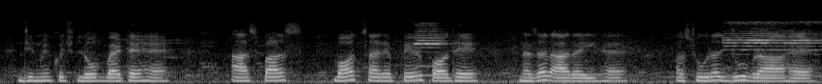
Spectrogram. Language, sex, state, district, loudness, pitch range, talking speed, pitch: Hindi, male, Bihar, Saran, -24 LUFS, 150-175 Hz, 130 wpm, 160 Hz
